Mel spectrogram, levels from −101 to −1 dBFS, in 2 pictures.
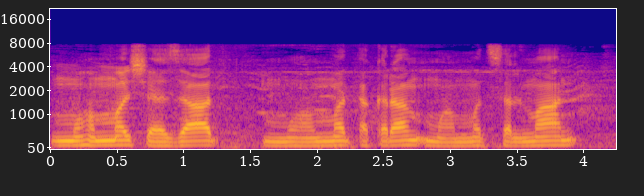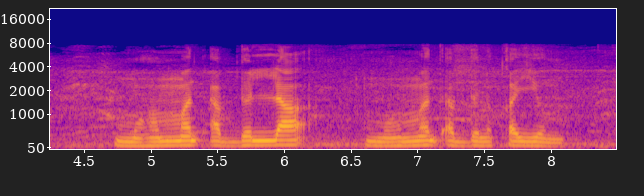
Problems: constant background noise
